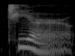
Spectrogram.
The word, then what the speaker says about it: tear: 위드 뭐뭐로 가득 차다 요 단어 tear 이렇게 발음해 주시면 눈물이 되는데이 글자를 태어라고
